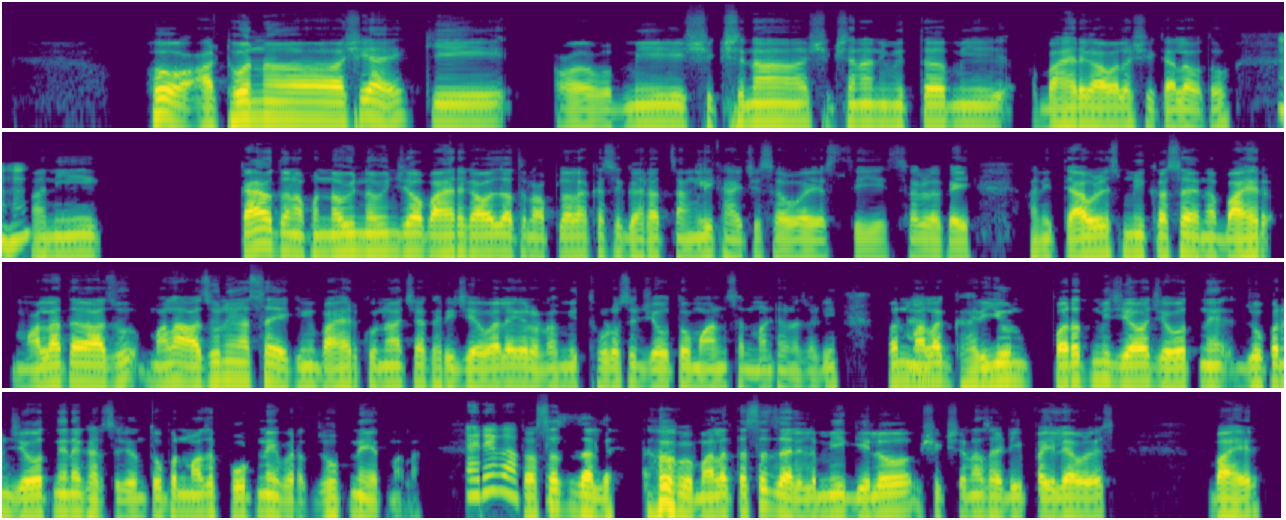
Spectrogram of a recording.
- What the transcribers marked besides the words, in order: other background noise; laughing while speaking: "हो, हो"
- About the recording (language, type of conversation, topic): Marathi, podcast, कठीण दिवसानंतर तुम्हाला कोणता पदार्थ सर्वाधिक दिलासा देतो?
- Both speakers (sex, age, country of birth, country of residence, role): female, 35-39, India, India, host; male, 35-39, India, India, guest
